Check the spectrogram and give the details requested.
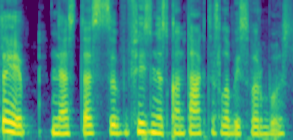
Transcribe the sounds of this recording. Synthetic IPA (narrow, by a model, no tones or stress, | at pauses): t̪ɐɪp̚nʲɛst̪ɐsfʲɪzʲɪnʲɪskoːnt̪ɑːkt̪ɐslˠɐbɐɪsʋɐrbʊs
